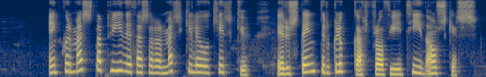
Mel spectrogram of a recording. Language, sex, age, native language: Icelandic, female, 30-39, Icelandic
